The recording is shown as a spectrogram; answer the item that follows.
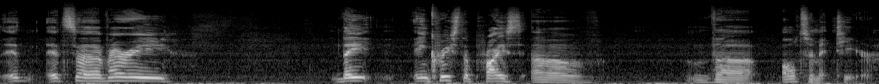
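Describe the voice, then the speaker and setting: Bright, gravelly-voiced young man, lively. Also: mid-range voice. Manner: laughs often and rambles with restarts. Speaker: gaming news channel host. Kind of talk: casual commentary, reading a news article aloud.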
